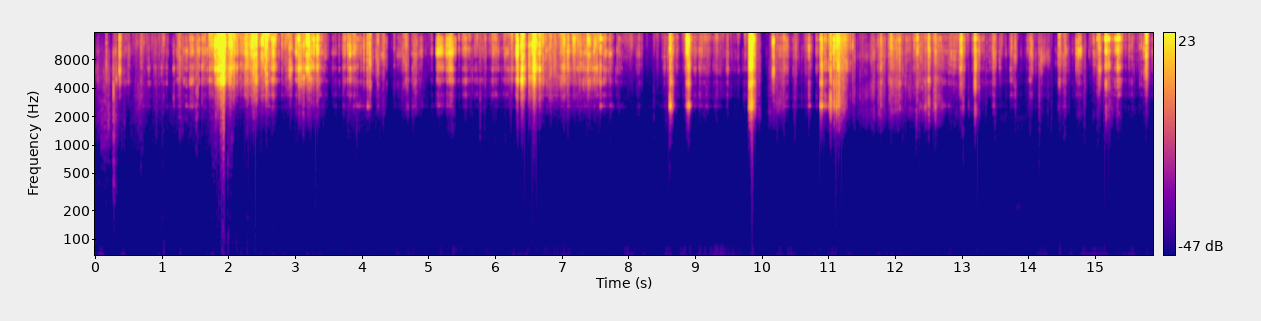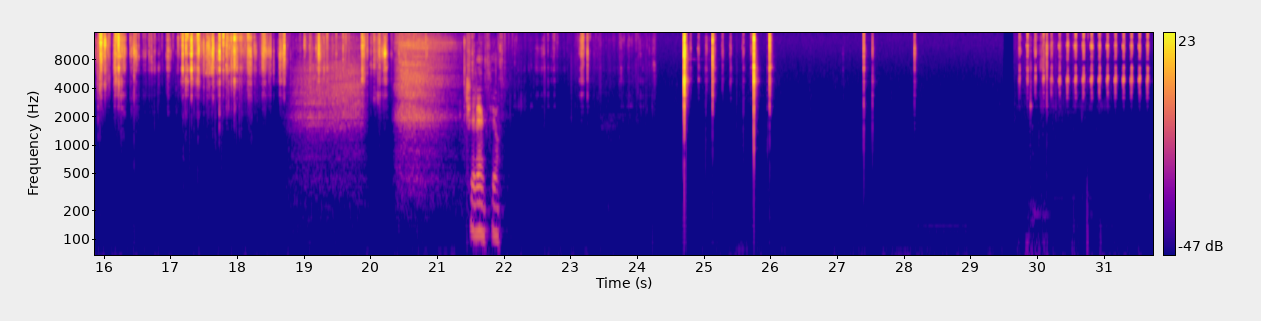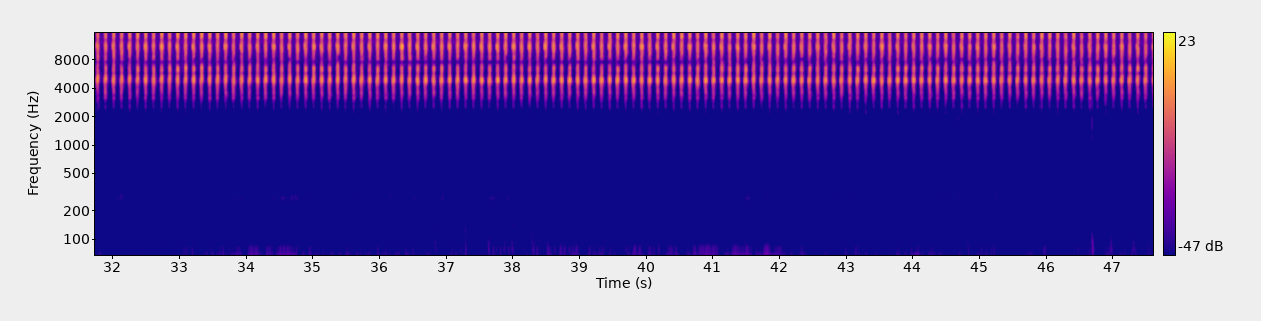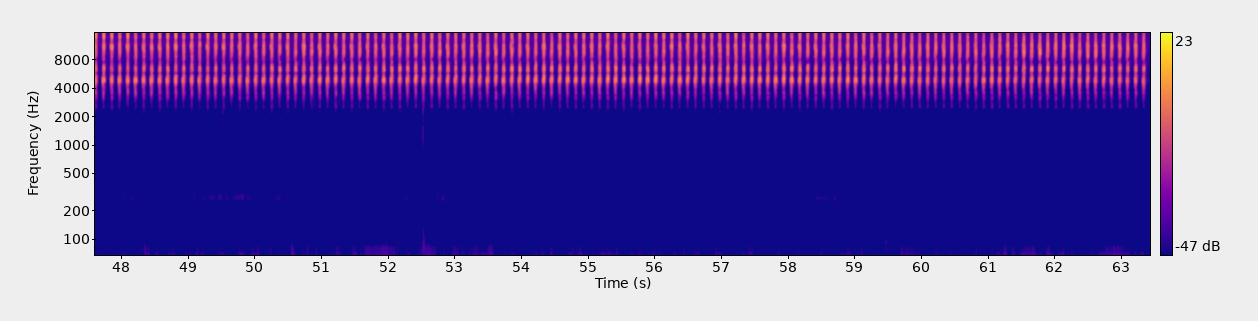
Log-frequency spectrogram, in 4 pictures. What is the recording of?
Various sounds from manipulating a stopwatch.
